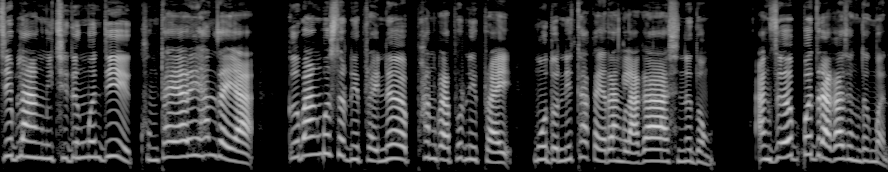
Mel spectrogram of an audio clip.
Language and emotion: Bodo, angry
